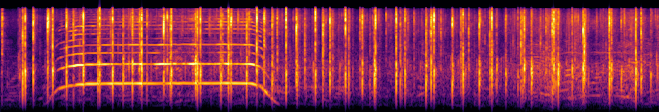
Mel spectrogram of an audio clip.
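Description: Audience in the stands clapping and cheering. Near the start a single loud whistle rises, holds steady for about two seconds, then drops away.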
